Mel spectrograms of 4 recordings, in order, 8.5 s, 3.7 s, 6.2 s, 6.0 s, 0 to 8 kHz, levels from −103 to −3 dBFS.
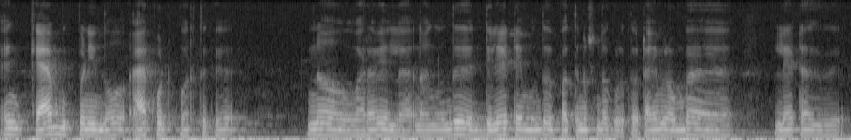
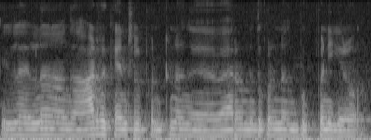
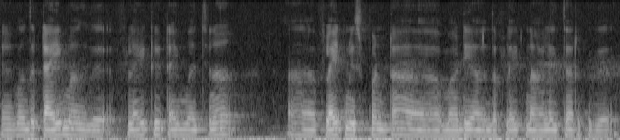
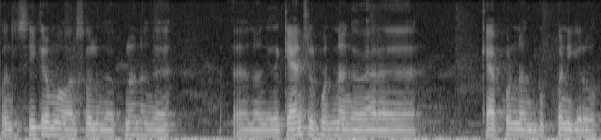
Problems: background sounds at intervals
